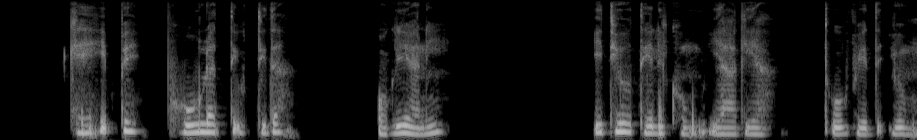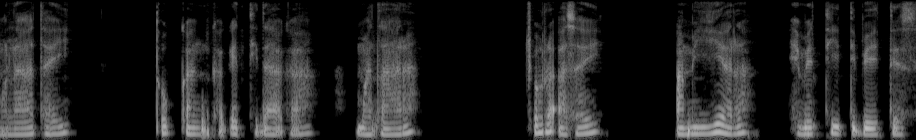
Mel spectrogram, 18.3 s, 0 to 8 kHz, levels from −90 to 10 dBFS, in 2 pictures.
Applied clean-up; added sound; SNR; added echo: none; none; none; none.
